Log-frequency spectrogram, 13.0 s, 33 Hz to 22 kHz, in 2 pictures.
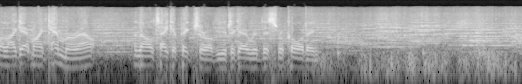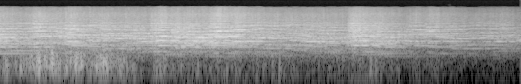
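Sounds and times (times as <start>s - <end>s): church bells ringing: 0.0s - 13.0s
low rumbling noise: 4.0s - 8.9s.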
